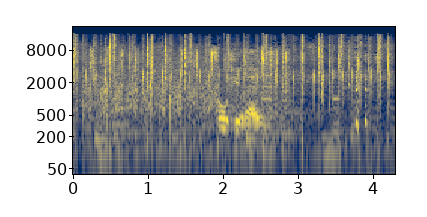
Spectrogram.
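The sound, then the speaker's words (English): Rhythmic hand clapping, sharp repeated claps at a steady pace, sounding over a musical backing with voices mixed in underneath. “Clappy bit.”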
